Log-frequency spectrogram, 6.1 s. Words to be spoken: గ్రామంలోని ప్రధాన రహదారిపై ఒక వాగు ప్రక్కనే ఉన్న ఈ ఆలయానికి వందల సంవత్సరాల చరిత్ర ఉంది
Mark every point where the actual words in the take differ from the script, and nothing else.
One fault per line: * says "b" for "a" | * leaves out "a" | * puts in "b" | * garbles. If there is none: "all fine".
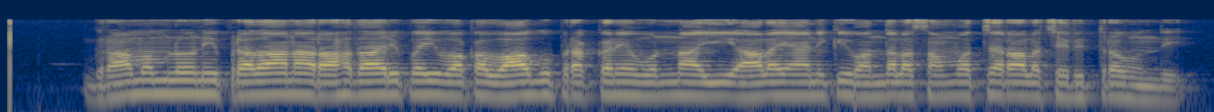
all fine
